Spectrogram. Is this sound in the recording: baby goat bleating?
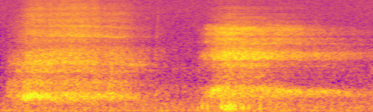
no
